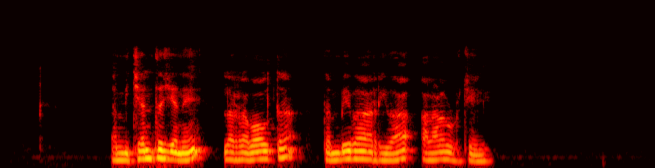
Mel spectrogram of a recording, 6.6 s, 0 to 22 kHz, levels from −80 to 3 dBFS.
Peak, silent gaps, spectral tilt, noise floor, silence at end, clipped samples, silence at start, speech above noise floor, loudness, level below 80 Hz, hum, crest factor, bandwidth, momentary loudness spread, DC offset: -12 dBFS; none; -7.5 dB/octave; -79 dBFS; 1.65 s; under 0.1%; 1.1 s; 50 dB; -30 LUFS; -68 dBFS; none; 18 dB; 8 kHz; 12 LU; under 0.1%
